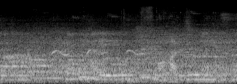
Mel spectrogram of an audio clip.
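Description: Many voices chattering in a large hall, with a dog barking among them.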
